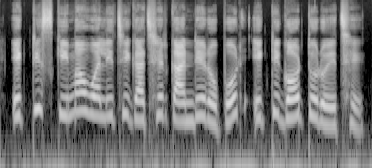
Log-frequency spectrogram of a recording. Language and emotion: Bengali, neutral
